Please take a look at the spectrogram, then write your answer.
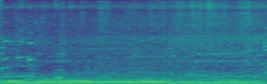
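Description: Auto rickshaw engine: a steady, loud low-pitched putter that carries on throughout, with faint street noise from a road trip to a village palanquin procession and weekly market.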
